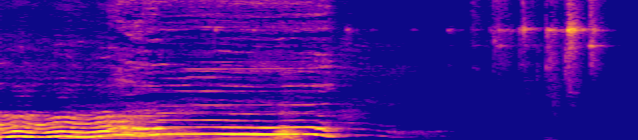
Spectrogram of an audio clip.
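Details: A Great Dane and a Poodle howl together in long, wavering, harmonic tones that slide and fade, reacting to something outside, perhaps a bird or squirrel in the yard; dog.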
